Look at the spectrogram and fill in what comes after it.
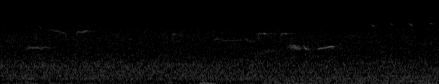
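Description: Quiet outdoor ambience with a few faint bird chirps scattered through it.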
